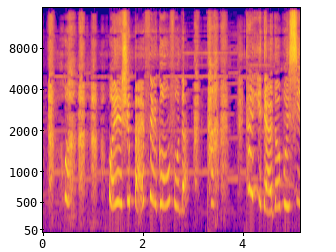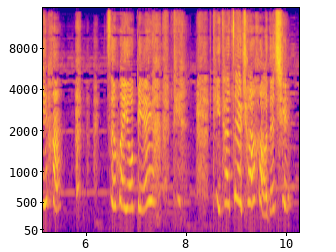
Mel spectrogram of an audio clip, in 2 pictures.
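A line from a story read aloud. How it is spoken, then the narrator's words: Crying, stammering. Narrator (Chinese): 黛玉哭着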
